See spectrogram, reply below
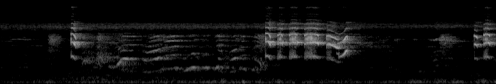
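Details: Red wattlebird calling: harsh, raspy bursts with a broad band of noisy harmonics, plus softer descending chattering notes in between and a steady high hiss throughout.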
